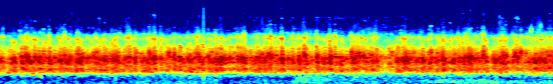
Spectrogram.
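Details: Wood frogs (Rana sylvatica) in a woodland pond at the first hint of spring, during their annual mating ritual: a dense, continuous chorus of overlapping clucking, duck-like croaks with no pauses throughout.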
